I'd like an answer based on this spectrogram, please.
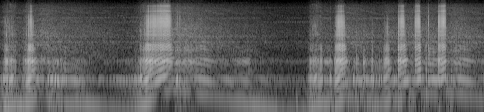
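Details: Mazda Miata engine revved a few times after the valve stem seals, head gasket, and intake gasket were replaced: quick revs rise and fall smoothly over a raspy exhaust with no knocks or rattles. It sounds healthy, though a smoke check is still pending.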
